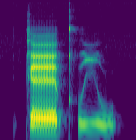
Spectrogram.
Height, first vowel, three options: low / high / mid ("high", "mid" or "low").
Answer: mid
